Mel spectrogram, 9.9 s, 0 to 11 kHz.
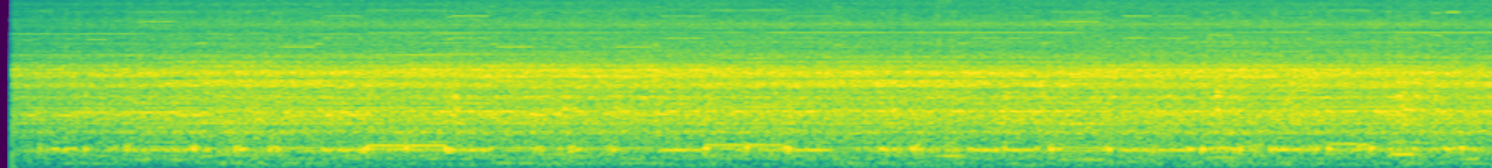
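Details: Malyan M150 3D printer Y axis: stepper tones rise and fall as the bed shuttles with a light buzzing rattle each move, blamed on poor bearings under the table; worn linear bearings causing bed rattle.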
